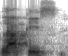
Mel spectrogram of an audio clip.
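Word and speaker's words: lápiz: second word lapis uh lapis ends in z in spanish so it's a consonant that is not n or is s and this stress should should fall on the last syllable so in this case we have a uh an irregular case of uh stressing the a different syllable in the word so that's why we add a stress mark it is just to show the irregularity uh in this in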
